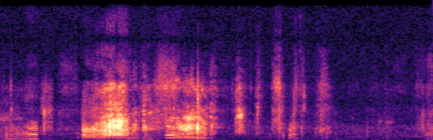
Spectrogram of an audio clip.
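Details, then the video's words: Toy Pomeranian playing tug with a rope at home in Kathmandu, Nepal: two rough, buzzy growl bursts around one and two seconds, then softer scattered growls and rustling, with faint human speech nearby. "Pomeranian playing with rope"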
